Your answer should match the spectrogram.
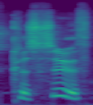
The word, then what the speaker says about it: Kossuth: It's Kossuth, right? It is Kossuth, but There's no L.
